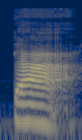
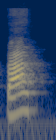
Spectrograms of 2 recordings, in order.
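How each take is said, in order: First: The final T is dropped, the vowel trails off. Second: The final T is fully released with air. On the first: "underpronouncing, that would be like this" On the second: "We don't want bat"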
